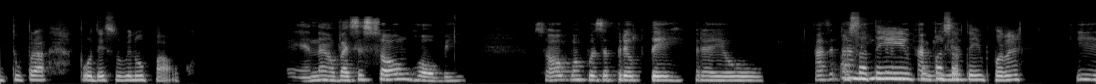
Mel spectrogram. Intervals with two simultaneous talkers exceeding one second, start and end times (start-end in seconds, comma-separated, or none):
8.4-9.7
